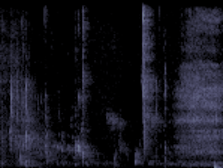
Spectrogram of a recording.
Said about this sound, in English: I'm going to take a quick swig of water.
